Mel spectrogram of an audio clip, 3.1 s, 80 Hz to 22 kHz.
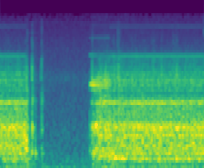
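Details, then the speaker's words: SCX10 crawler (about 9.5 lb) with a sensorless Castle Creations Sidewinder 3 ESC and brushless motor crawling very slowly under load: harsh, buzzy, chirpy beeping whine as the ESC fires the phases. "if you listen hear the beep beep beeping that's the ESC firing the phases and it's really slow"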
